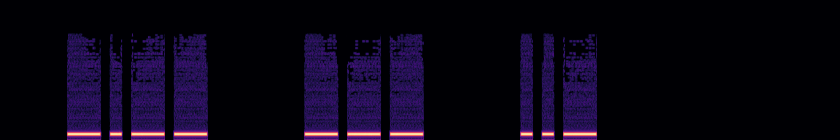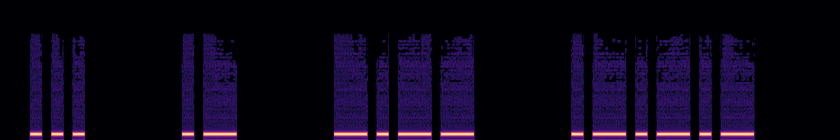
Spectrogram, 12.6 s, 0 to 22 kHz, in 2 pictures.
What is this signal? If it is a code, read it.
Morse code, heard as a keyed tone, about 15 wpm, spaced as for 8 wpm, 1000 Hz. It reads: YOU SAY.
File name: qotdfiles / 8wpm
